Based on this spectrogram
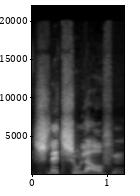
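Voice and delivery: "Schlittschuhlaufen" said slowly and clearly in native German; German word. Shown as a demonstration. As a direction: repeat "Schlittschuhlaufen" slowly for a learner. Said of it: "Did you say that again?".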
